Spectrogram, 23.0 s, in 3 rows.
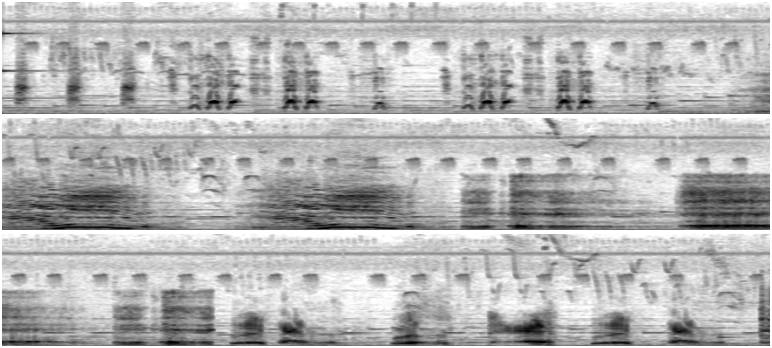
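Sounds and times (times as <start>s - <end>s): animal calls: 0.0s - 23.0s
background music with ticking beat: 0.0s - 23.0s
growl-like animal calls: 7.4s - 9.5s, 10.1s - 23.0s.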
